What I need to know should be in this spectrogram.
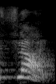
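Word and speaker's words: flour: ओ यू आर, फ्लावर, इसको बेटा फ्लावर ही बोलना, जो फूल वाला फ्लावर होता है ना उसका और इसका pronunciation is same, so एफ एल ओ यू आर इज फ्लावर, फ्लावर is made up of wheat.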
